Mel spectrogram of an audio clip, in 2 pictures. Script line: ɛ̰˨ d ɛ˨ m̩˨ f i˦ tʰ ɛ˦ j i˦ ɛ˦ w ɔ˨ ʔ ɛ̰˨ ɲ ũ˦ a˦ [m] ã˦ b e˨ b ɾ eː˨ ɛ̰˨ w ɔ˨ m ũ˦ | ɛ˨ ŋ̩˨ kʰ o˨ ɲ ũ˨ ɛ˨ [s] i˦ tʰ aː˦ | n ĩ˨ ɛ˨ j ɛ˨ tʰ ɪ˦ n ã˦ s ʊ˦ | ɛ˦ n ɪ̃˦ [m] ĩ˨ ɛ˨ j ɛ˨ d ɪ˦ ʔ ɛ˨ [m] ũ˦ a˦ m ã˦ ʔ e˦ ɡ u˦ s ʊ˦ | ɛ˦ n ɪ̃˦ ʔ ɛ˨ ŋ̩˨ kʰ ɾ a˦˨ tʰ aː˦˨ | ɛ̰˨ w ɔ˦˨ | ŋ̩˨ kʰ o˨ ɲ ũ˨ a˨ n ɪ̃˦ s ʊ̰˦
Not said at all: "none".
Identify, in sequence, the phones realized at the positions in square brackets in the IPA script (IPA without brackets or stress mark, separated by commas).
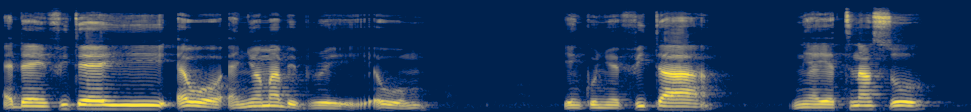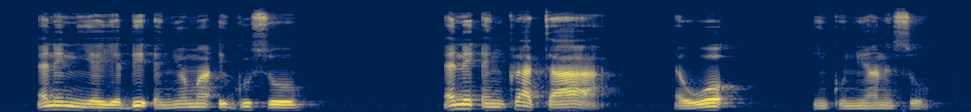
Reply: m, f, n, ɲ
